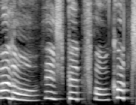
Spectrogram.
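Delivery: very high, squeaky cartoon voice. Someone starts talking like Mickey and introduces herself: Mickey Mouse voice. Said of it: "wie Mickey zu reden. Mickey Maus".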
